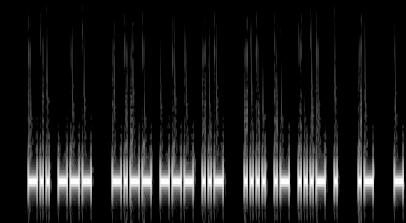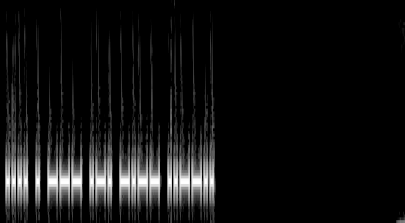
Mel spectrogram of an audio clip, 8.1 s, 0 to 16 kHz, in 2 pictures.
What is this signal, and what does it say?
Morse code, heard as a keyed tone, about 40 wpm, 700 Hz. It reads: DO YOU HAVE A THEORY?
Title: Sentences from Top 1000 Words - Review Part 3 - 40wpm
